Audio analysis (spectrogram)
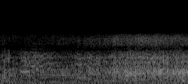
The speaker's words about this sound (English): The waves are very strong.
